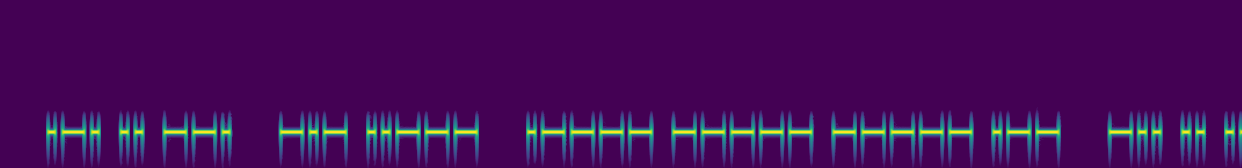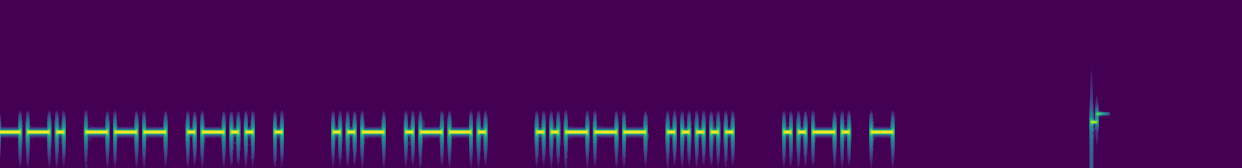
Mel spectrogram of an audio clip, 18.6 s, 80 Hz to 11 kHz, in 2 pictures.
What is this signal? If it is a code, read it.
Morse code, heard as a keyed tone, about 21 wpm, 700 Hz. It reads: RIG K2 100W DIPOLE UP 25 FT
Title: Practice QSO - Exchange 2 - Info - 22wpm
